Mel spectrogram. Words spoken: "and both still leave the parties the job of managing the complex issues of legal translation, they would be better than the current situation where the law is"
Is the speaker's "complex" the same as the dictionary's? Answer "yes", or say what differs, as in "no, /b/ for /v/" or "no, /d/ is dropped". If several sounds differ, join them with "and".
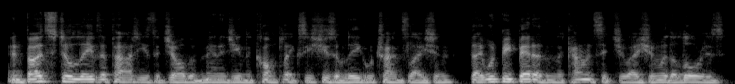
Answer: yes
